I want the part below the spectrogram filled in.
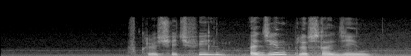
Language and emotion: Russian, sad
